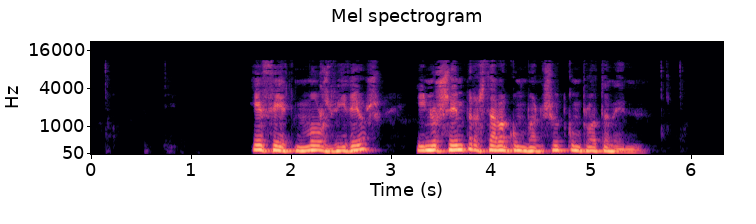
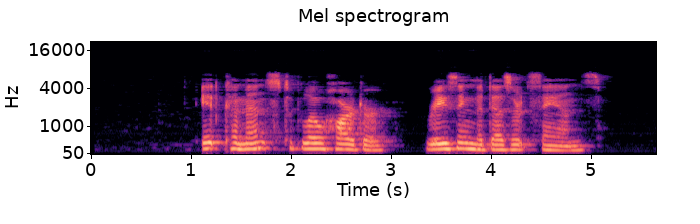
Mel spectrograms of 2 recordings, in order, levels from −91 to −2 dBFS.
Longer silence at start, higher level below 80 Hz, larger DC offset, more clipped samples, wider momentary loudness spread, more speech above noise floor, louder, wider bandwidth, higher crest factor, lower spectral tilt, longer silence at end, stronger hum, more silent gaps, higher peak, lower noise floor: first, 1.6 s vs 1.1 s; first, -50 dBFS vs -60 dBFS; neither; neither; second, 10 LU vs 14 LU; about the same, 51 dB vs 54 dB; about the same, -19 LUFS vs -19 LUFS; first, 11 kHz vs 7.2 kHz; about the same, 16 dB vs 20 dB; first, -7.5 dB/octave vs -5 dB/octave; first, 0.85 s vs 0.55 s; neither; neither; second, -6 dBFS vs 0 dBFS; second, -69 dBFS vs -73 dBFS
